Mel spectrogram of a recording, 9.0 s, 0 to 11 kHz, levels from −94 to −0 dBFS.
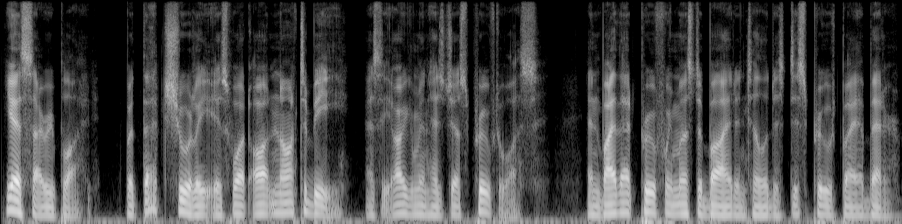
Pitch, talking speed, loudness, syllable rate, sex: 95 Hz, 225 wpm, -21 LUFS, 5.7 syllables/s, male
